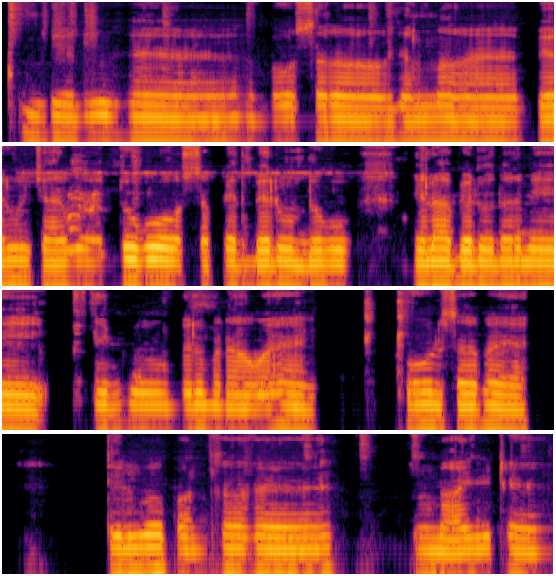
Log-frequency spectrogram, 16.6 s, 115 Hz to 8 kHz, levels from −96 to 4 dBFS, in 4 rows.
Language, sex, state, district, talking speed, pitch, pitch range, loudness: Hindi, male, Jharkhand, Sahebganj, 95 wpm, 120 Hz, 115-120 Hz, -18 LUFS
